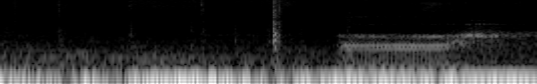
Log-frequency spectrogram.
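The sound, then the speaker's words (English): Car engine hums steadily while driving around town, a low continuous rumble with a brief tonal whine near the end. “So anyways, let's go. I am basically driving around town here.”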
